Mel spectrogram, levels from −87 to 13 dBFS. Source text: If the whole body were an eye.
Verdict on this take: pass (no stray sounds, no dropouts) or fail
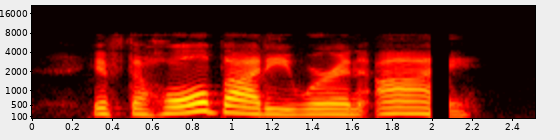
fail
